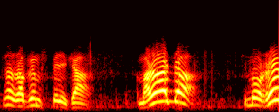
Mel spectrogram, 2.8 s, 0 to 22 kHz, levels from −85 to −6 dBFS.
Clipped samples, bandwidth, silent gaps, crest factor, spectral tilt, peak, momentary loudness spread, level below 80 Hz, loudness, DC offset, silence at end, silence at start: under 0.1%; 4.5 kHz; none; 16 dB; -1.5 dB/octave; -4 dBFS; 12 LU; -84 dBFS; -18 LUFS; under 0.1%; 0 s; 0.05 s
